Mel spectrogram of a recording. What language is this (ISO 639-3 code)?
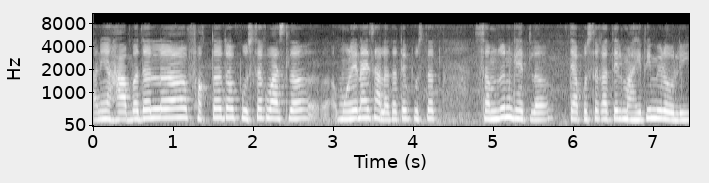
mar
